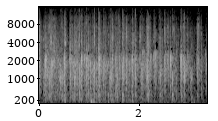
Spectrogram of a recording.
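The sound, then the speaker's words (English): An audience at the National Press Club breaks into a sustained round of applause for a panel of speakers, many hands clapping in a dense, steady wash of crackling claps that holds at an even loudness throughout. “Uh, how about a nice, warm National Press Club round of applause for all of our panelists?”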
